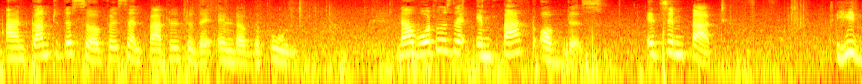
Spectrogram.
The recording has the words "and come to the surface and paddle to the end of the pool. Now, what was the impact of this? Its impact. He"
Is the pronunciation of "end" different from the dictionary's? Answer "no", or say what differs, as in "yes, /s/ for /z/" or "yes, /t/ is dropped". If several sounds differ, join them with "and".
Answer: yes, /l/ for /n/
